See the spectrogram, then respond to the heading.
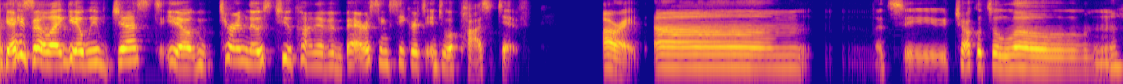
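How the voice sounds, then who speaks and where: In an ordinary speaking voice, a woman talks at a fairly slow pace and medium pitch, with lively intonation and big swings in loudness. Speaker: travel marketing trainer. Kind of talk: webinar training.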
